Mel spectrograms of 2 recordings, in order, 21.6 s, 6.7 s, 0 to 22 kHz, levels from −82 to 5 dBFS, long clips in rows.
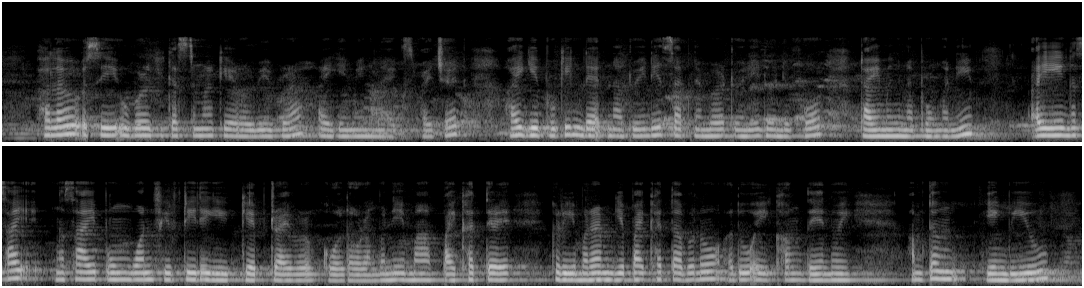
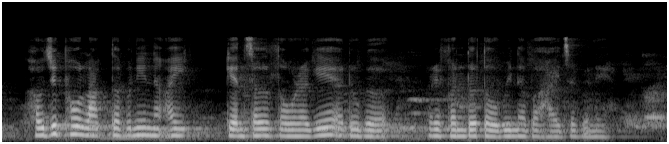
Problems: background sounds at intervals, background conversations at intervals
